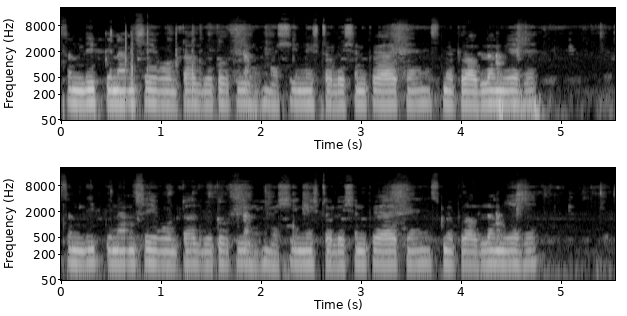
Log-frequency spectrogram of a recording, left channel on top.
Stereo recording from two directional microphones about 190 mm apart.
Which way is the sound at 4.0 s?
20° left (ahead or behind).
